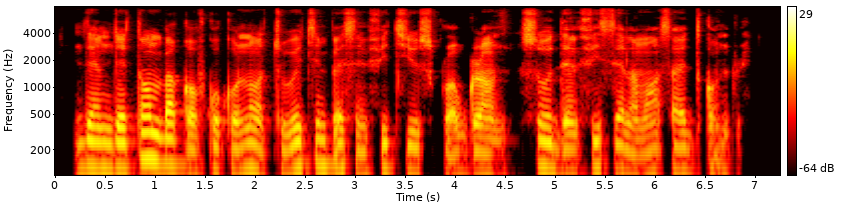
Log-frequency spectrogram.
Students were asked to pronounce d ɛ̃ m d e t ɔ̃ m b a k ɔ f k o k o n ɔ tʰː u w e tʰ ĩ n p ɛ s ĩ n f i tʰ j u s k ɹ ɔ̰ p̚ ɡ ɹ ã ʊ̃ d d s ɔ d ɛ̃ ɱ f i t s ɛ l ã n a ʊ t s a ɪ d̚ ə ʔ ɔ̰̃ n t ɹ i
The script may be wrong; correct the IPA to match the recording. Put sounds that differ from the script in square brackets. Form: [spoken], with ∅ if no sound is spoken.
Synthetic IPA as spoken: d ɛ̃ m d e t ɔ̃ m b a k ɔ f k o k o n ɔ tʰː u w e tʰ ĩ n p ɛ s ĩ n f i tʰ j u s k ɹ ɔ̰ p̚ ɡ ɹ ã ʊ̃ [n] d s [o] d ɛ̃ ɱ f i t s ɛ l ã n a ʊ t s a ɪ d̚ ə [k] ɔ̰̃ n t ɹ i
